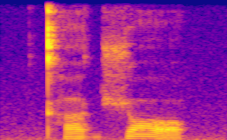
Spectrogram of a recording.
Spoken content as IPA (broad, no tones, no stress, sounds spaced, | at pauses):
kʰ a ɡ ʃ ɒ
